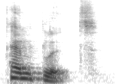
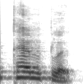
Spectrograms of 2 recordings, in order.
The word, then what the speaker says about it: template: é a palavra template você pode pronunciar template também tá então As duas são corretas no inglês americano é mais comum eles pronunciarem template com at no final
